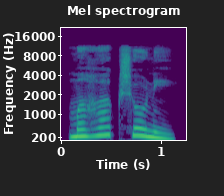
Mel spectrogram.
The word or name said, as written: ಮಹಾಕ್ಷೋಣಿ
